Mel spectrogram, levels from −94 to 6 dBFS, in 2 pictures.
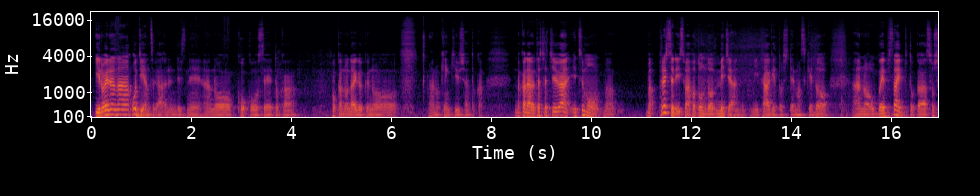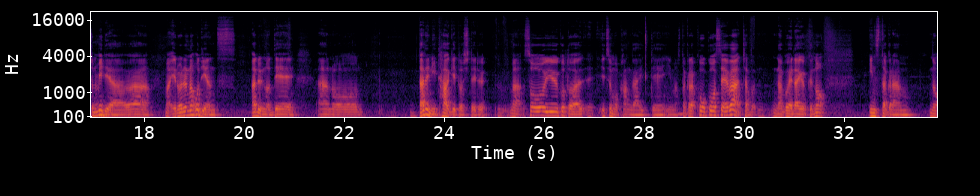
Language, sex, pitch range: Japanese, male, 90-115 Hz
